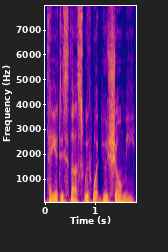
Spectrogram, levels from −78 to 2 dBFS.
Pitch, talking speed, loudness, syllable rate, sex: 105 Hz, 295 wpm, -15 LUFS, 5.3 syllables/s, male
